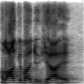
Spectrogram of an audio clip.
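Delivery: ordinary delivery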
